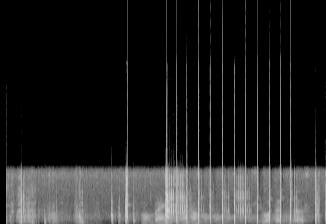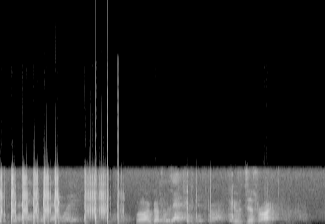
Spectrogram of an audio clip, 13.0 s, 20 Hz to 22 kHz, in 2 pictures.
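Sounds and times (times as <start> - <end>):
muffled voices: 2.8 - 12.1
rapid sharp clicks: 3.3 - 9.1.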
